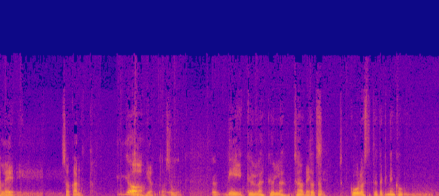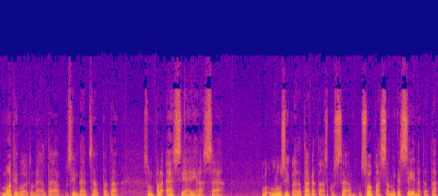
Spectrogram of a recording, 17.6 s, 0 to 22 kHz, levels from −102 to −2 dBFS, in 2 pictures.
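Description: Comfort noise in place of the background fills the pauses at 0.49–1.21, 2.05–2.29, 3.73–4.21, 6.67–6.79, 8.29–8.77, 11.35–11.65 and 13.45–13.99 s. Likely discontinuous transmission swapped the real room noise, which sits about 31 dB below the speech, for synthetic noise. The level shifts by about −5 to +6 dB, so the spectrogram shows uniform noise blocks that differ from their surroundings. At 6.76–6.79 s the onset is likely clipped by the voice detector, losing 30 ms, so the sound starts abruptly and the waveform rises as a sharp edge without a ramp.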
